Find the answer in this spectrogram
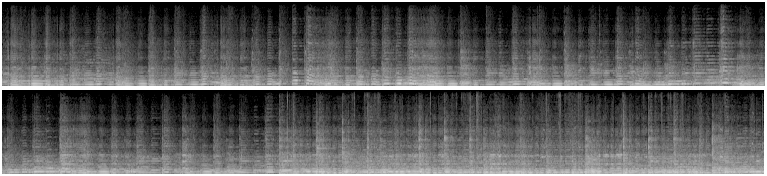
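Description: Solo violin played with a bow in a bluesy fiddle tune, its notes often sliding up and down in pitch. About two-thirds of the way through, lower instruments join underneath and the music grows fuller and louder.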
